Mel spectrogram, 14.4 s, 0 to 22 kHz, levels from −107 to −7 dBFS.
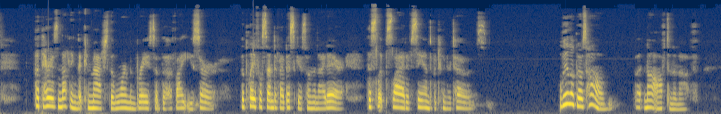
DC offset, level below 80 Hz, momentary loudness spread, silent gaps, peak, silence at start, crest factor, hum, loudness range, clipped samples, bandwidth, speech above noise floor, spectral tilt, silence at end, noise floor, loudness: under 0.1%; -60 dBFS; 15 LU; none; 0 dBFS; 0.05 s; 16 dB; none; 3 LU; under 0.1%; 19 kHz; 51 dB; -4 dB/octave; 0.7 s; -66 dBFS; -16 LUFS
